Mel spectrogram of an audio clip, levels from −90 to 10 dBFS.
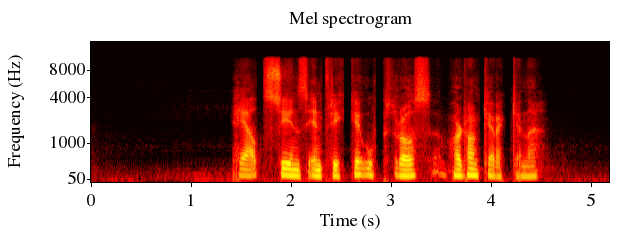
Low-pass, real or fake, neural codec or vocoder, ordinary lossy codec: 10.8 kHz; fake; codec, 16 kHz in and 24 kHz out, 0.6 kbps, FocalCodec, streaming, 4096 codes; none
